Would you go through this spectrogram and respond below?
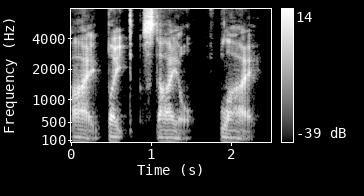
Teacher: it starts at a and then it moves to the E position as it closes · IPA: [aɪ]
